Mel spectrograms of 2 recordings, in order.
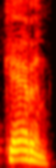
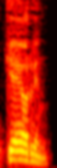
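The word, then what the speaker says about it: קרן: desta aqui Caron Caron a palavra Hebraica para ela é Karen ou querem é assim se pronuncia em hebraico querem se o seu nome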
